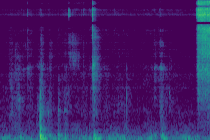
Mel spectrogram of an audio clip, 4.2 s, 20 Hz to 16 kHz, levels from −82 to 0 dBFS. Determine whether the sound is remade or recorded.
remade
